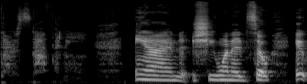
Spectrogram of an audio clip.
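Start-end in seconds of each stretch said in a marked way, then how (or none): 0.0-0.7 hushed, very quiet, barely voiced whisper. Retelling what the other person said she whispered: imitating someone whispering. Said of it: "She said that she whispered".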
